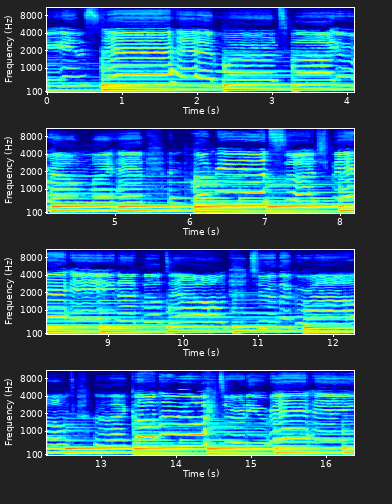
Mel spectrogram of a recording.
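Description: A woman singing a song over strummed guitar chords, a chord struck about once a second.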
